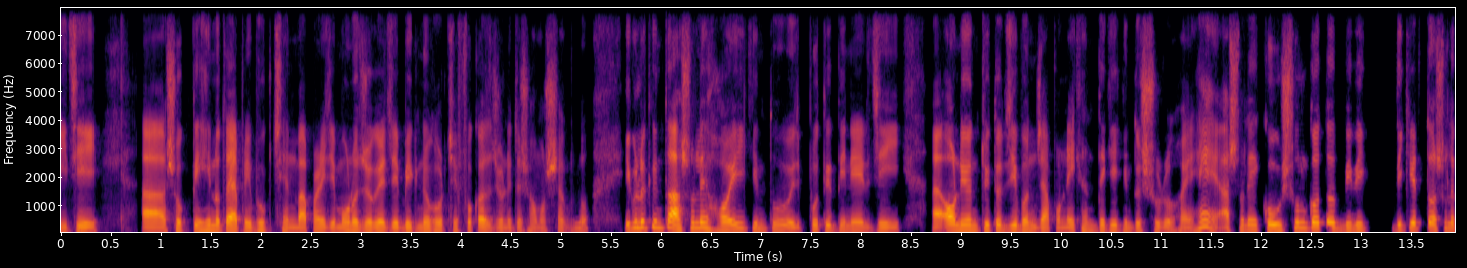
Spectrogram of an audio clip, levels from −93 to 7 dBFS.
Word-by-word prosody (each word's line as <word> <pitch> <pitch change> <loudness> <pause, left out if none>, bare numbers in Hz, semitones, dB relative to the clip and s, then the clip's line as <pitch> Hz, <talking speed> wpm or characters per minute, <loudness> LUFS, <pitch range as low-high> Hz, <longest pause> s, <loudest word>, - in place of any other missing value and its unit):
এইযে 125 +2 -1 0.6
আ - - +7 0.3
শক্তিহীনতায় 145 +1 +3
আপনি 135 - -2
ভুগছেন 140 -1 -4
বা - - +4
আপনার 135 +1 -1
এইযে 125 +1 -4
মনোযোগের 140 -1 +2
যে 130 - +4
বিঘ্ন 130 0 -3
ঘটছে, 125 0 -3
ফোকাস 130 - +1
জনিত 120 0 -7
সমস্যাগুলো, 120 - -6 0.4
এগুলো 215 +4 +3
কিন্তু 220 -3 0
আসলে 200 +5 +1
হয়েই 155 +5 +3
কিন্তু 170 -1 -6
ওই 135 - +1
প্রতিদিনের 145 -2 -2
যেই 130 -2 -1 0.4
আ - - +7 0.2
অনিয়ন্ত্রিত 170 0 +1
জীবনযাপন, 130 -7 -1
এখান 150 +2 -8
থেকেই 155 +1 -2
কিন্তু 130 -1 -5
শুরু 120 -4 -4
হয়, 105 -1 -4
হ্যাঁ, 245 0 +1
আসলে 165 0 -3 0.2
কৌশলগত 195 +4 +3 0.2
বিবেক 180 -1 -2 0.3
দিকের 185 +4 +1
তো - - -5
আসলে 185 +1 -4
150 Hz, 165 wpm, -24 LUFS, 130-170 Hz, 0.6 s, আ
